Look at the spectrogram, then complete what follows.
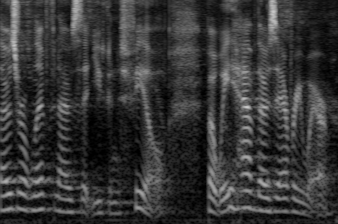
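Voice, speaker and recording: This woman has a strong Louisiana accent and a fairly low pitch. Audible echo fills the room around her. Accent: thick Louisiana Southern. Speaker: nurse practitioner. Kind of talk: educational talk.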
